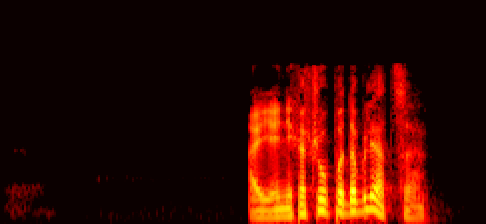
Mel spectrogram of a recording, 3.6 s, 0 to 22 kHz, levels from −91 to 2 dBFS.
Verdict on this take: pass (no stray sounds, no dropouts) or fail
pass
